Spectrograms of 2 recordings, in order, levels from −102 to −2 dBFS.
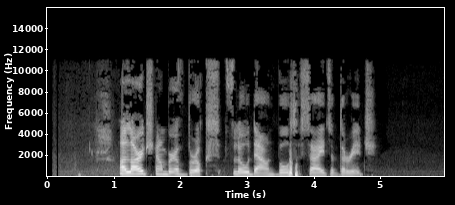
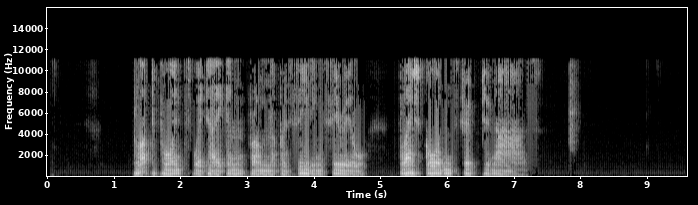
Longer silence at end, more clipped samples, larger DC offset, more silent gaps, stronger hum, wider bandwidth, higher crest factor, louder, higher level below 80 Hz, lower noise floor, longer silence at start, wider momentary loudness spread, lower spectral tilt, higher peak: second, 1.1 s vs 3.75 s; neither; neither; neither; neither; about the same, 11.5 kHz vs 12 kHz; about the same, 22 dB vs 26 dB; first, -21 LUFS vs -25 LUFS; first, -52 dBFS vs -60 dBFS; second, -69 dBFS vs -81 dBFS; second, 0.8 s vs 1.4 s; first, 20 LU vs 14 LU; first, -5 dB/octave vs -2 dB/octave; about the same, -2 dBFS vs -2 dBFS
